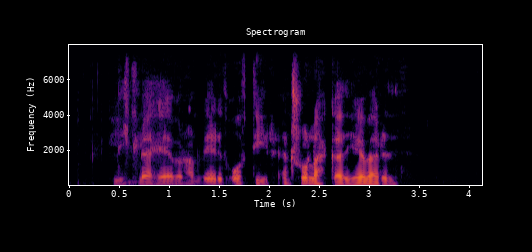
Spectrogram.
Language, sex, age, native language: Icelandic, male, 30-39, Icelandic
